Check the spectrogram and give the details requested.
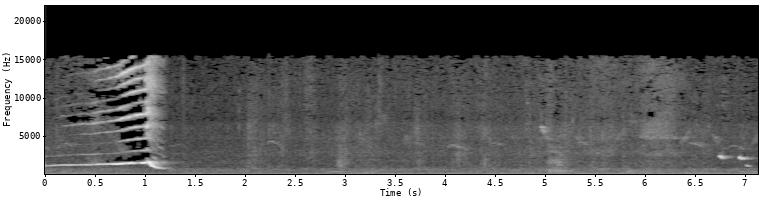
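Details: Javanese black-naped oriole singing vigorously, used to prompt captive orioles to sing: one loud rich rising whistle that ends in a sharp downward slur, followed by quiet background with faint distant chirps.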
